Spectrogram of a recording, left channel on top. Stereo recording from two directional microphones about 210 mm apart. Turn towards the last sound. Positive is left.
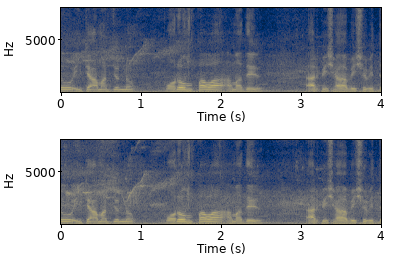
turn(degrees=20)  # may be behind; listen again after turning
